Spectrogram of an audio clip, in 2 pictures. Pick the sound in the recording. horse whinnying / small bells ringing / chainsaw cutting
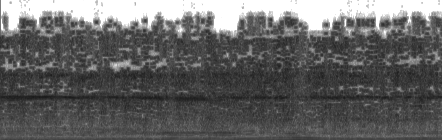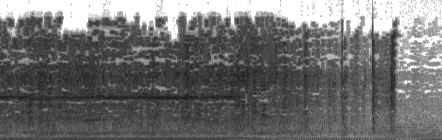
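chainsaw cutting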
